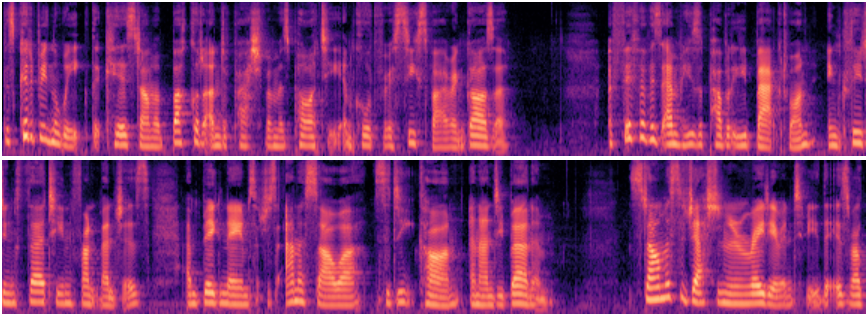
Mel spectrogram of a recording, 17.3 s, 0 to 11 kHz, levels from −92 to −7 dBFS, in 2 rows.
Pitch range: 145-190 Hz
